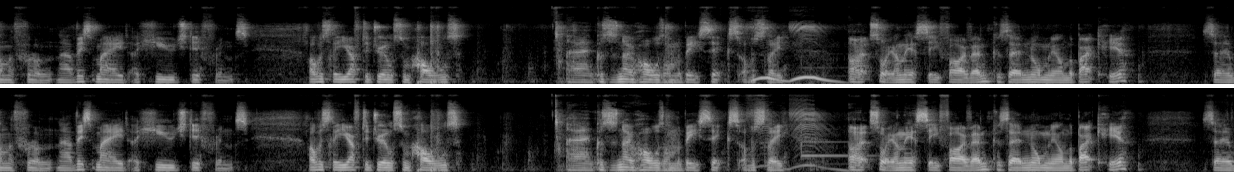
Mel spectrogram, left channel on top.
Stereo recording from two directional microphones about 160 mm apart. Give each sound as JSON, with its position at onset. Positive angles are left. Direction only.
{"t": 0.0, "sound": "speech", "side_deg": -15}
{"t": 5.6, "sound": "speech", "side_deg": -20}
